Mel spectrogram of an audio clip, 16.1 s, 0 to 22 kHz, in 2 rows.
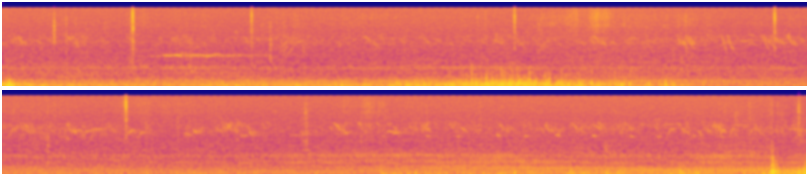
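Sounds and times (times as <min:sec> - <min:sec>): small birds chirping: 0:00.0 - 0:16.0
steady low hum: 0:00.0 - 0:16.0
sharp clicks: 0:00.3 - 0:03.4, 0:05.0 - 0:05.3, 0:07.6 - 0:09.6.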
